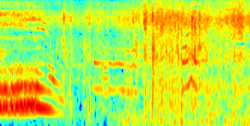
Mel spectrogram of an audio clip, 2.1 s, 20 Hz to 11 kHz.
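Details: Remy, an 8-month-old female Bluetick Coonhound pup near Kingston, Ontario, who tracks deer in a pack, gives a short, loud, tonal howl on request that holds steady, then drops away.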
